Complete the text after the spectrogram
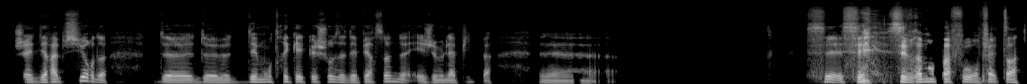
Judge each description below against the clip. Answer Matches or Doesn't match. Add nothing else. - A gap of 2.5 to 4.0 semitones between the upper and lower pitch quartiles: Matches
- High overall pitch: Doesn't match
